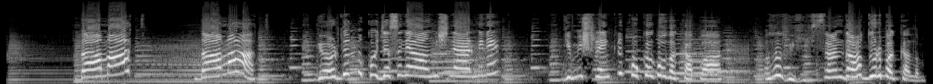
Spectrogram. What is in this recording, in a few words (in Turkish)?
anima karakter, seslendirme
